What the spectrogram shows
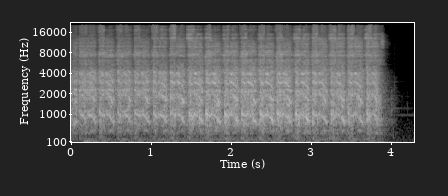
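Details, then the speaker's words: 1993 Honda CBR900RR first start attempt, choke on, fuel pump not heard: steady cranking about two pulses a second for four seconds with no firing; spark present, owner suspects no fuel; cranks but does not start. "oh there we go now we've got spark now we just to get some fuel we need get this there some fuel"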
